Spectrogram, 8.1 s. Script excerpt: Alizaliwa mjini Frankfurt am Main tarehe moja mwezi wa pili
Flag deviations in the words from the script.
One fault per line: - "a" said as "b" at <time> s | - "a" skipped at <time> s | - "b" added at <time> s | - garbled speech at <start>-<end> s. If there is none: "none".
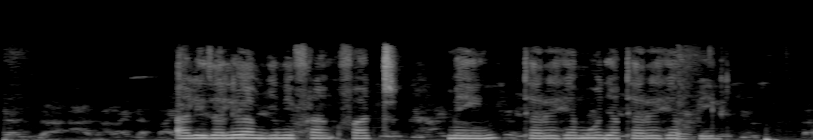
- "am" skipped at 4.0 s
- "mwezi" said as "tarehe" at 6.2 s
